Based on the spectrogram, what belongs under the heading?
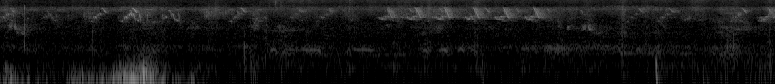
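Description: Faint outdoor quiet with a brief low rumble on the microphone about a second in. Around the middle comes a quick run of faint, high, short chirps from a small bird.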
